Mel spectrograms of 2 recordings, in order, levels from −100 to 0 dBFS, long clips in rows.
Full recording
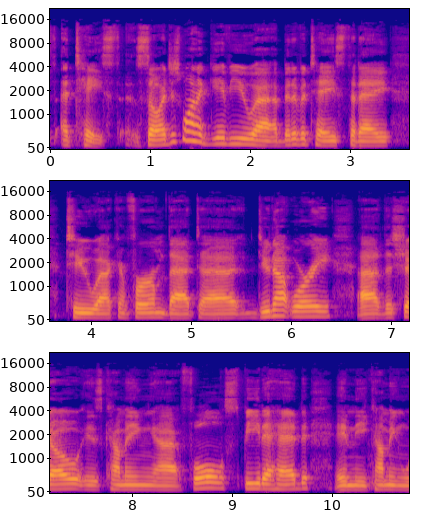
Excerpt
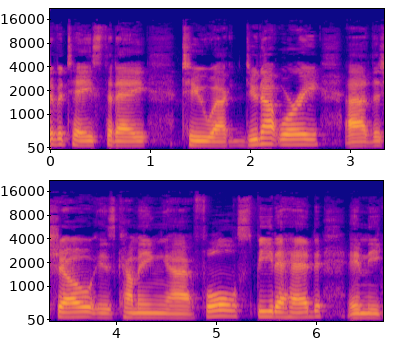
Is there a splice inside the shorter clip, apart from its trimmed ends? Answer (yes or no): yes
